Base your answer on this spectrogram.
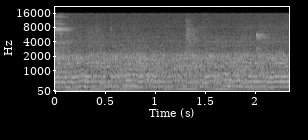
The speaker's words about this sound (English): And like the bee is way too loud, guys. The bee is way too loud, guys.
